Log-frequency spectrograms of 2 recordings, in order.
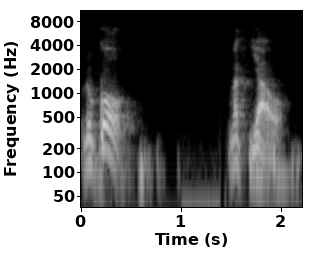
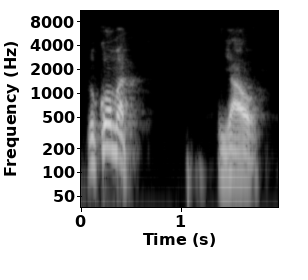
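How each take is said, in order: First: 'रुको', a clear pause, then 'मत जाओ' together; pause after रुको. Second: 'रुको मत' together, a pause, then a low 'जाओ'; pause after मत. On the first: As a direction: break the phrase after 'रुको', telling them to stay. ('रुको' के बाद ठहराव, फिर 'मत जाओ') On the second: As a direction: break the phrase after 'मत', telling them to go. ('रुको मत' के बाद ठहराव, फिर 'जाओ') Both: Shown as a demonstration. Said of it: "आपको मैंने रुकने के लिए कहा या जाने के लिए कहा".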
